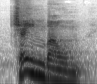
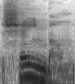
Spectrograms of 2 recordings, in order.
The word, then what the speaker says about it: Sheinbaum: que no sea Claudia Sheinbaum. Ya por aquí Fernando Gutiérrez Ramírez en el chat me dice, amigo Julio, te ves muy silvestre diciendo Sheinbaum, es Sheinbaum, te ves muy de San Luis.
